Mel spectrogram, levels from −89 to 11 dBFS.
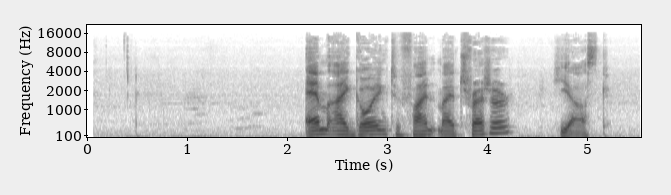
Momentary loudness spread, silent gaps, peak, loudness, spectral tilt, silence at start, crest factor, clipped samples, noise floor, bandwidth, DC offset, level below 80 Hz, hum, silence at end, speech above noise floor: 11 LU; none; -2 dBFS; -22 LUFS; -4.5 dB/octave; 0.5 s; 22 dB; under 0.1%; -54 dBFS; 16 kHz; under 0.1%; -54 dBFS; none; 0.35 s; 32 dB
